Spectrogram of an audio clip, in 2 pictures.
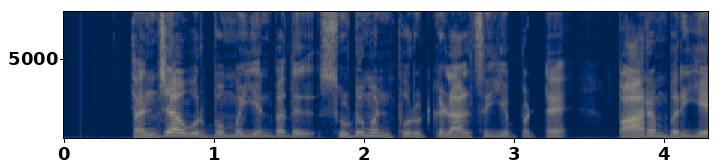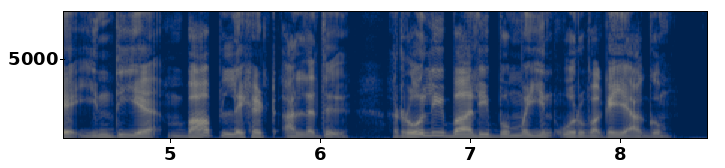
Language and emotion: Tamil, neutral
